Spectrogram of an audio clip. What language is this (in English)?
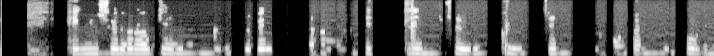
Icelandic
